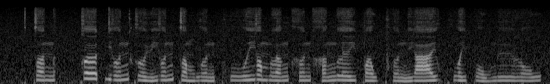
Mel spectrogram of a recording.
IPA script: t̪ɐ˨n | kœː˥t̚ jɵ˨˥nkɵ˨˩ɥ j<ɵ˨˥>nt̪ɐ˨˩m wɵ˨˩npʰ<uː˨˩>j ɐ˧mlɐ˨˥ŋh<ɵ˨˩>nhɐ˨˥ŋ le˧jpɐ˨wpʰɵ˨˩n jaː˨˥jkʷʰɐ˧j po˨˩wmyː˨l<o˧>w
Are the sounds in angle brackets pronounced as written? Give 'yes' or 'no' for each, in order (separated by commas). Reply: yes, no, no, no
